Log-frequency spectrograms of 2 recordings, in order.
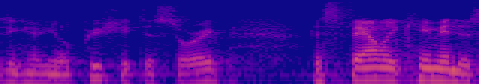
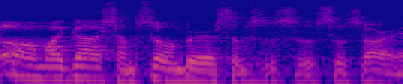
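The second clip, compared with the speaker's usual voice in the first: ordinary talk, nothing marked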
